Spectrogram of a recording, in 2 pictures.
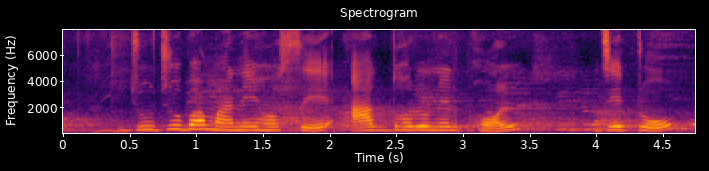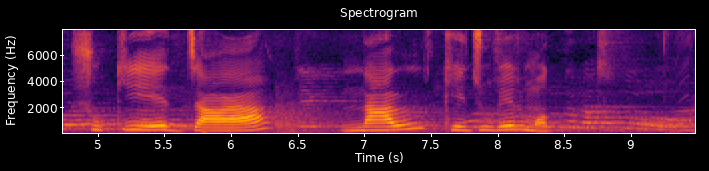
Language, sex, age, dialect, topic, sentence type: Bengali, female, 18-24, Rajbangshi, agriculture, statement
